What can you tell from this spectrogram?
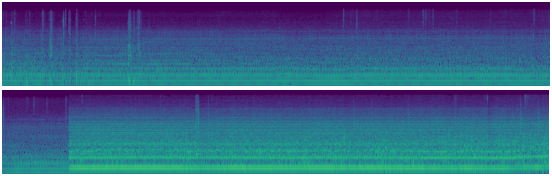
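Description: Kubota tractor's diesel engine running steadily under way, with a few light rattles early on; about twelve seconds in it becomes suddenly louder.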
